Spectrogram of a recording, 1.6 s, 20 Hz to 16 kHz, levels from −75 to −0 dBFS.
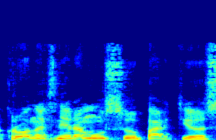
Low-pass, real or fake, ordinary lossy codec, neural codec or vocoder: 14.4 kHz; real; MP3, 48 kbps; none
